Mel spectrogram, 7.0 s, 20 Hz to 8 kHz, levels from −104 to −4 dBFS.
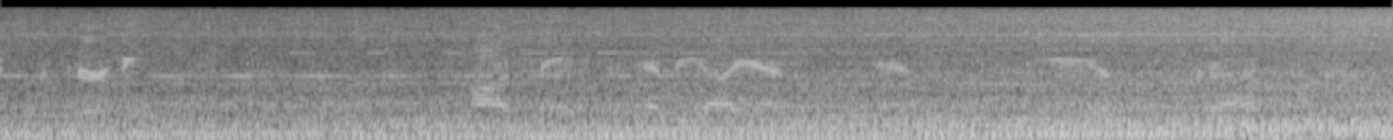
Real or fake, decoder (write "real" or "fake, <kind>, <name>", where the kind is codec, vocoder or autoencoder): real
